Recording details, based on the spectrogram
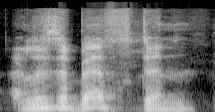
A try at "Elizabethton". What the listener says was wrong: No, more emphasis on Beth. Okay, Beth. Elizabethton.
